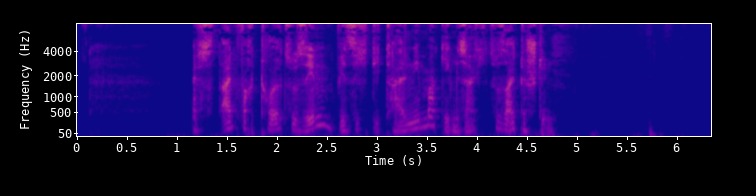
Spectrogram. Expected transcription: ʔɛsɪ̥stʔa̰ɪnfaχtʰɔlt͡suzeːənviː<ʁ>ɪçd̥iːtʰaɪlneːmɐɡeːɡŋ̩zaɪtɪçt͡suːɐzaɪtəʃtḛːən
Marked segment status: incorrect: z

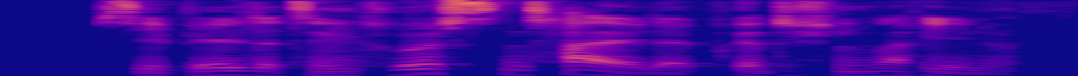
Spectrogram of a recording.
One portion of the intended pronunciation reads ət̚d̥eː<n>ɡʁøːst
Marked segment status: correct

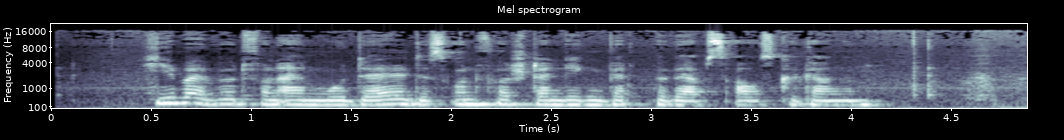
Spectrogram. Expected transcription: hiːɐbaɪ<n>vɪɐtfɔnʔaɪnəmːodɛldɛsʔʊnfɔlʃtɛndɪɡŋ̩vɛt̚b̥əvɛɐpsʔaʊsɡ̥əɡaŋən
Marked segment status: incorrect: none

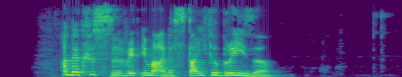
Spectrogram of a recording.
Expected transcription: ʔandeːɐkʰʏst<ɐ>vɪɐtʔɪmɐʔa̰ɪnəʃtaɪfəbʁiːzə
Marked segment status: incorrect: ə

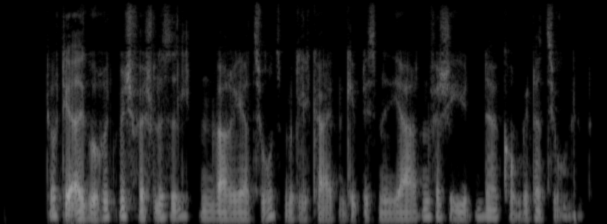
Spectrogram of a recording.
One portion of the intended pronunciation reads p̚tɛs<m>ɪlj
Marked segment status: correct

